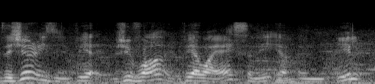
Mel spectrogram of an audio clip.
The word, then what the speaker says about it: vois: And the il and the je, if the je is je vois, V-O-I-S, and il, V-O-I-T, but given you don't pronounce the S or the T, je vois, il voit, they sound the same.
